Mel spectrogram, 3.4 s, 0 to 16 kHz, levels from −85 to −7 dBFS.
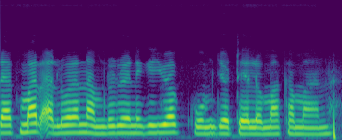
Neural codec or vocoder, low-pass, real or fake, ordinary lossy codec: vocoder, 44.1 kHz, 128 mel bands every 256 samples, BigVGAN v2; 14.4 kHz; fake; none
